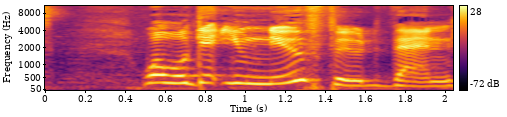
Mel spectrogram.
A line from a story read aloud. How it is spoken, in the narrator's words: she slurs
